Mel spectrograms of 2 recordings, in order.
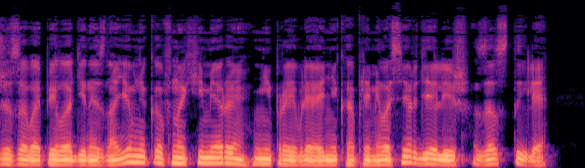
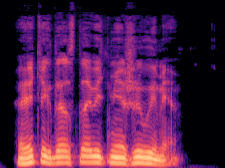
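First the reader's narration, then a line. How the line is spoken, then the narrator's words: Cold command. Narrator (Russian): холодно приказал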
